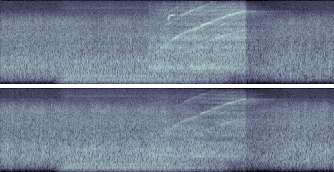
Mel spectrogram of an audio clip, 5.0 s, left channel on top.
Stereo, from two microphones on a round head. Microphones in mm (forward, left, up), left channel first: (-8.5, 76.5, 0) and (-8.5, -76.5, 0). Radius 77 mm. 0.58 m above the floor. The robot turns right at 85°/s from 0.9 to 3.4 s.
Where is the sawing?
35° left, 0.7 m; by 3.7 s 135° left, 0.7 m.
